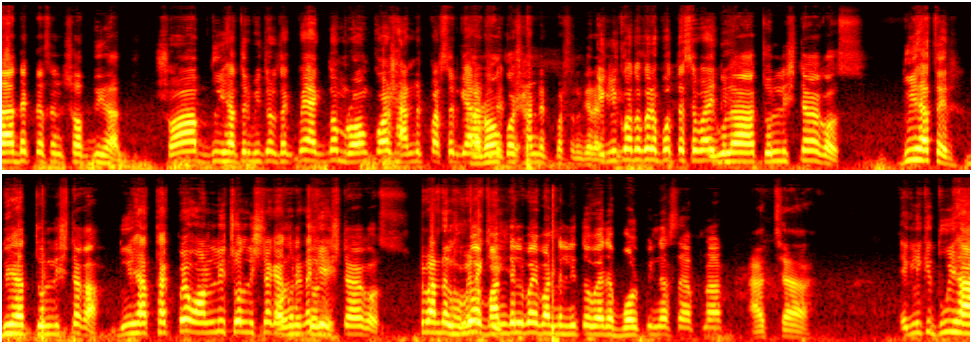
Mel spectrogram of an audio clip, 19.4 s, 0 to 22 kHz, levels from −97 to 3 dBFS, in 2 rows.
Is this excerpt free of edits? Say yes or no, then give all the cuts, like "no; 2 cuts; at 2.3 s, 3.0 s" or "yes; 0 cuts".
no; 1 cut; at 13.9 s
